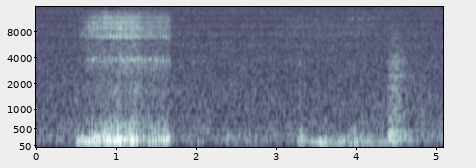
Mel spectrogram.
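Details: Asleep at naptime: one loud rough inhaled snore, then quieter snuffly breathing and a softer second snore.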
